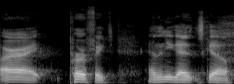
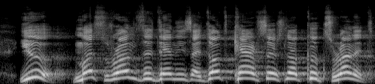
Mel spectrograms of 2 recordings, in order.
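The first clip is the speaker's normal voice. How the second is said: put-on speaking with Armenian accent; 14 semitones higher than usual. Describing the Denny's owner ordering the manager around, Armenian accent as the owner. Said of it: "That was my best Armenian".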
